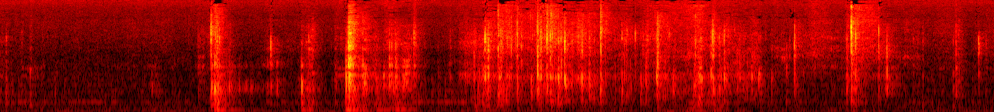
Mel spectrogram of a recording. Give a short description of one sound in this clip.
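A zip seal on a plastic pouch rips open.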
